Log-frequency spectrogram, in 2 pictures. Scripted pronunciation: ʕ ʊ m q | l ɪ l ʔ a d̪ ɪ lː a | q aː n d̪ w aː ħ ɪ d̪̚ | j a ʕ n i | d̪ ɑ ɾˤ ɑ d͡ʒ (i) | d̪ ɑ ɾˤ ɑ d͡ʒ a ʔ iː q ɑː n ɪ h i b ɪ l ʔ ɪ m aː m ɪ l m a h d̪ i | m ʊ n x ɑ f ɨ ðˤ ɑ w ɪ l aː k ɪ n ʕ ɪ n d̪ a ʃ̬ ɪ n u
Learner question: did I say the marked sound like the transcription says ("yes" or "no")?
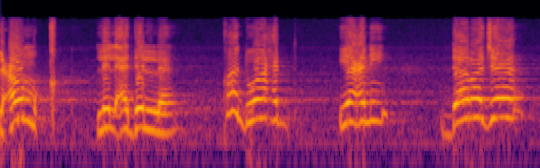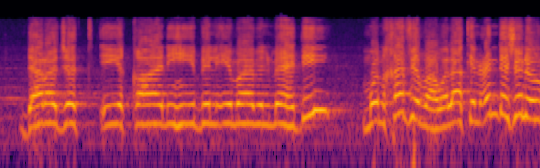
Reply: no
